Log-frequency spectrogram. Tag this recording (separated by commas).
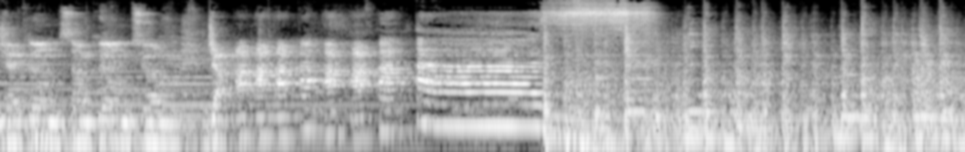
Music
